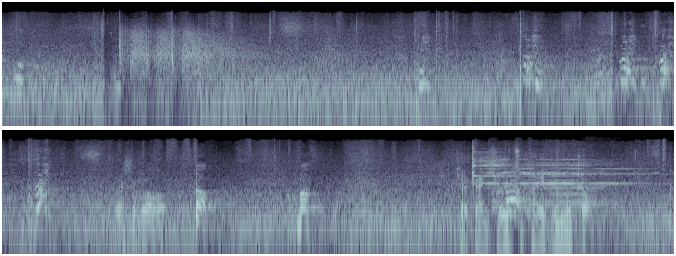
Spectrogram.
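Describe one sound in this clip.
Boxing gloves thud against each other in quick punches.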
